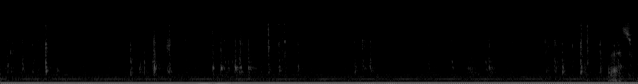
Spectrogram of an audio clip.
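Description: Computer keyboard being typed on, an irregular run of short key clicks, over a steady low electrical hum.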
